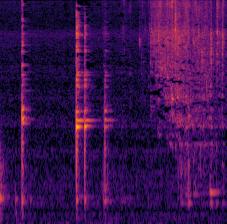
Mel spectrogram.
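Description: Vinegar handled and poured in glass canning jars to sterilise them: a few sharp glass clinks in the first second, then liquid splashing as it is poured into a jar near the end.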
